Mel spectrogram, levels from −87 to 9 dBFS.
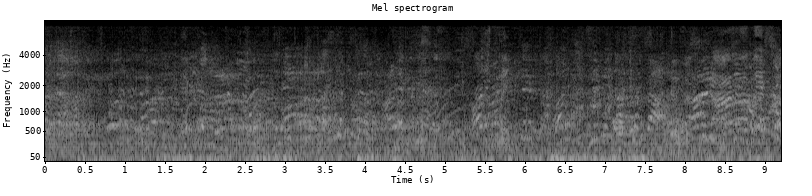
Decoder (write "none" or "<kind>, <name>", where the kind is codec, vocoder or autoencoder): vocoder, Vocos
